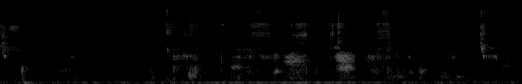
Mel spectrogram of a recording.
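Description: Faint chewing and wet lip-smacking of a person eating rice and chicken curry by hand, with scattered soft mouth clicks.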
